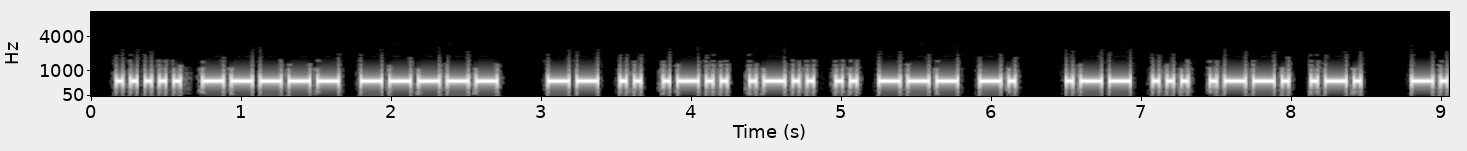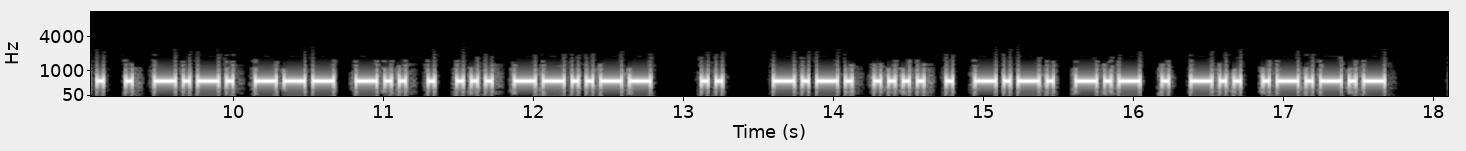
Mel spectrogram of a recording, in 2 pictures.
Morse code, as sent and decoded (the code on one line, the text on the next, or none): ..... ----- ----- / -- .. .-.. .-.. .. --- -. / .-- ... .--. .-. / -.. -.-. --- -.. ... --..-- / .. / -.-. .... -.-. -.- . -.. .-.-.-
500 MILLION WSPR DECODES, I CHECKED.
